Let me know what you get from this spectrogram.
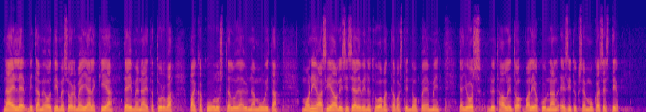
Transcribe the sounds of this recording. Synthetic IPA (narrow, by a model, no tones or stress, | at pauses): næilːemit̪æmeot̪imːesormejjælkiæt̪eimːenæit̪æt̪urʋɑ | pɑikːɑkuːlust̪elujɑynːæmuit̪ɑ | moniɑsiɑolisiselʋinːyt̪huomɑt̪ːɑʋɑst̪innopeːmːinjɑjosnyt̪hɑlːint̪oʋɑliokunːɑnesit̪yksemmukɑsest̪i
